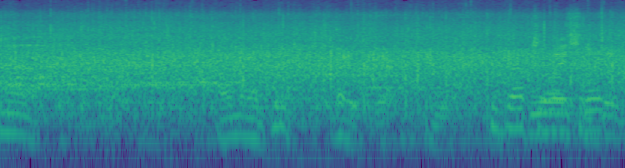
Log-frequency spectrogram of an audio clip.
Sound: clapping

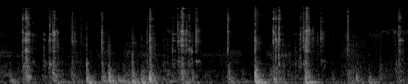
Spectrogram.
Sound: lever noises

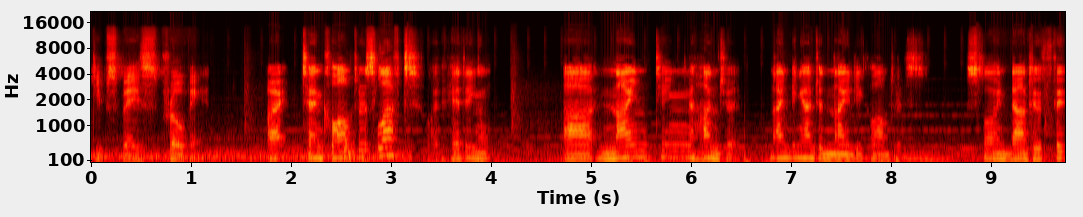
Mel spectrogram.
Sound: on the radio

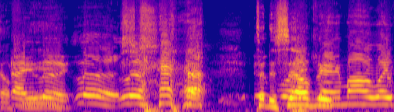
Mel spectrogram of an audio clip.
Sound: laughing

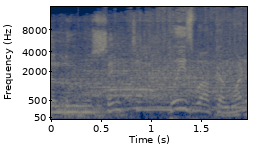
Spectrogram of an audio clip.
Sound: cheering, applause

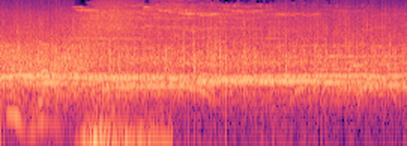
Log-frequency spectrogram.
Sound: audience applauding; chimes

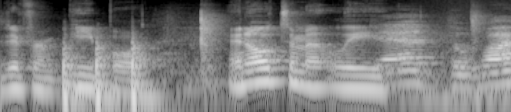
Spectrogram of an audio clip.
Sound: door knocking

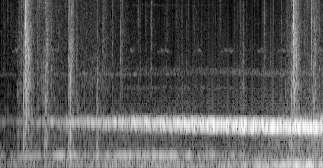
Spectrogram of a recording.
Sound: footsteps

